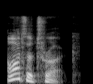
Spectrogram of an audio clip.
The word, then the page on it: autotruck: British English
